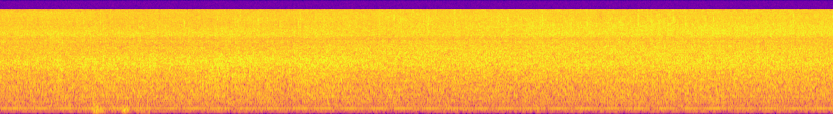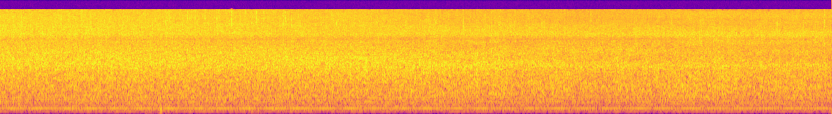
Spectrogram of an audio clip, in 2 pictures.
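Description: Heavy rain falling steadily, an even hiss, with a faint steady low hum beneath it and a soft low knock about a second in.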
